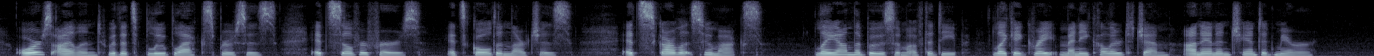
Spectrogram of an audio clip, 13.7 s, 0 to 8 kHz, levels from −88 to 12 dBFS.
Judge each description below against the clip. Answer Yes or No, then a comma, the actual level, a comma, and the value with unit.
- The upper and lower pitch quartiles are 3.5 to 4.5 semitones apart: Yes, average, 4.0 semitones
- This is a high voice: Yes, high, 215 Hz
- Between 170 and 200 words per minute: No, average, 145 wpm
